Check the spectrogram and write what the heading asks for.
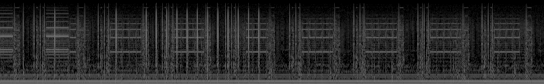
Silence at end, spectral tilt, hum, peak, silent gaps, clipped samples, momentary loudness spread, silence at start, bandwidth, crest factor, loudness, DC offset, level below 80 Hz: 0 s; -2 dB/octave; none; -6 dBFS; none; under 0.1%; 4 LU; 0 s; 19 kHz; 30 dB; -34 LUFS; under 0.1%; -46 dBFS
